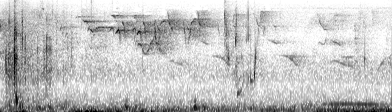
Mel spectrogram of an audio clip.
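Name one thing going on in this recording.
A fishing reel clicks as line is reeled in.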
